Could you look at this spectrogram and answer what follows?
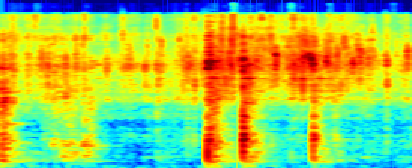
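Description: Oil sizzles and crackles as dried red chilies are dropped into a hot pan, with a few sharp pops and spits over a low frying hiss.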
